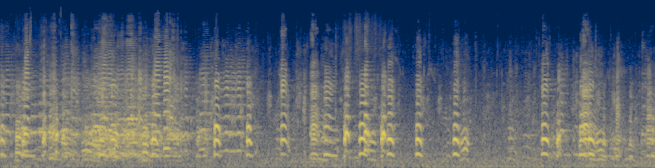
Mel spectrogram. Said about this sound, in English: So you can hear some quacking too, if not one.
